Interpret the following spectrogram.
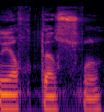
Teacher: خا کو موٹا کر لیں گے، تا کو نہیں موٹا کریں گے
